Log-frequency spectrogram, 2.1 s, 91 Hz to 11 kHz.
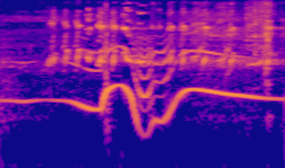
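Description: Minelab GPZ 7000 metal detector's steady threshold tone breaks about half a second in into a wavering target signal. The pitch swoops up, drops low and rises again over about a second, then settles back to the steady tone. It is the response to a clump of clay passed over the 12-inch Nugget Finder coil, the sign of a gold nugget in the clump.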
